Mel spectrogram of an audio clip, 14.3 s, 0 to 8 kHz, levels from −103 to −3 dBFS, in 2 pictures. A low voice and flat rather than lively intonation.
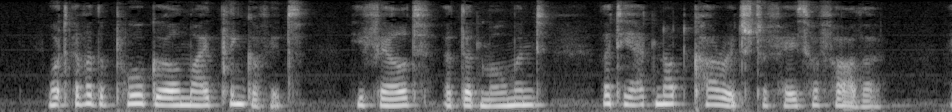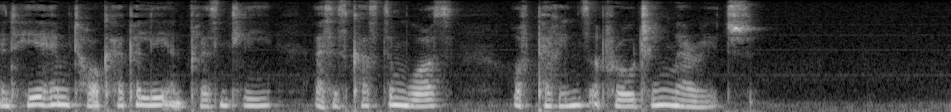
No: high, 190 Hz; narrow, 2.2 semitones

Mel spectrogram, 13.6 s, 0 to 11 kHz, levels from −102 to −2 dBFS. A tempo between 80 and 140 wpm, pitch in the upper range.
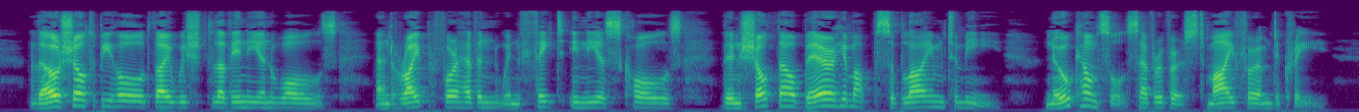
No: slow, 135 wpm; medium, 150 Hz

